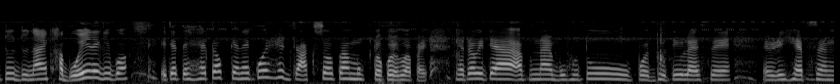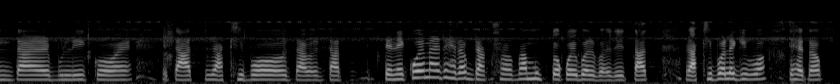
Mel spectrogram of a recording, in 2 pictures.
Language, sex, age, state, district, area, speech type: Assamese, female, 18-30, Assam, Golaghat, rural, spontaneous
